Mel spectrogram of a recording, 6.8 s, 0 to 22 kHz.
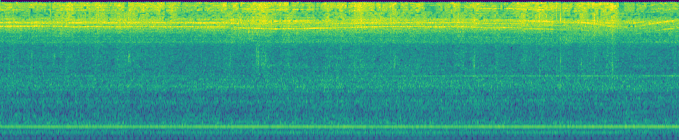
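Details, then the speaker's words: Advance Spectrum 12P vacuum, thrift store find, running after repair: steady motor roar with a fixed mid-pitched whine throughout. Owner first thought motor bearings, now suspects the clutch assembly; not confirmed. "you know i'm kind of wondering if that noise is the uh the clutch assembly because just out of curiosity i turned it off after the airflow box and it seems like the noise was coming from right around here somewhere"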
